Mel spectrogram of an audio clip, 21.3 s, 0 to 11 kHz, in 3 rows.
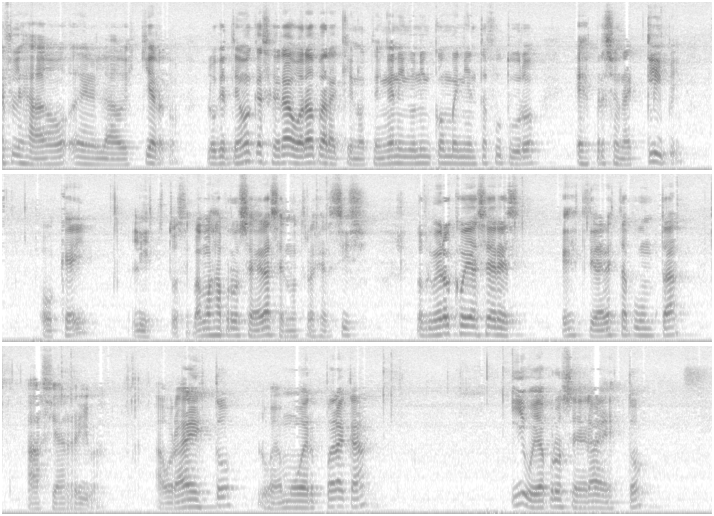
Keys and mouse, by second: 0.1 Escape, 12.2 click, 13.0 click, 14.7 click, 16.1 g, 18.0 click, 20.2 g.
